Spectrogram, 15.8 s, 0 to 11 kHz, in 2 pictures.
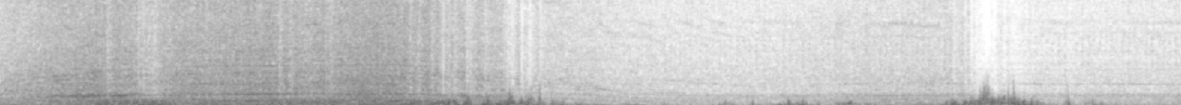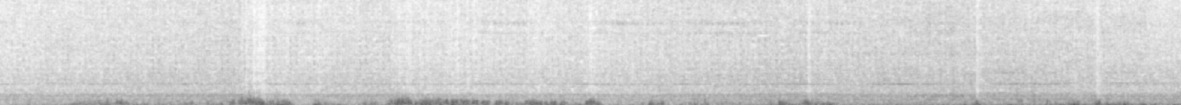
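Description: Subaru GC8 Impreza WRX's turbocharged flat-four boxer engine free-revving with the hood open. A held rev lasts about the first three seconds, then a series of short throttle blips follows over the idle.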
